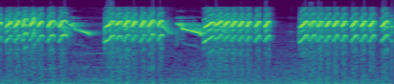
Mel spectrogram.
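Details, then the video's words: Lenjeh manja luring calls from a female white-eye: nearly continuous high, rapid trills of sharp repeated notes, broken by brief falling whistles and short pauses. "Burung pleci betina lenjeh manja pemikat burung pleci"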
